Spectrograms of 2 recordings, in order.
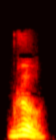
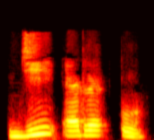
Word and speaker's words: gru: gua, N-T-I, guanti, inglese, I-N-I, G-L-L, S-S, inglese, gru, G-R-U, gru, attention. যদি জি এর পরে আক্ষা থাকে তাহলে এ এবং ই থাকলেও উচ্চারণ বর্গীকার্য হবে না বরং গ হবে।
